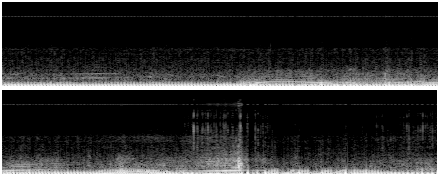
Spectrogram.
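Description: Seven-style open sports car engine idling, heard from the open cockpit, with two blips of the throttle in which the pitch rises and falls. A brief hissing burst comes about six seconds in.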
